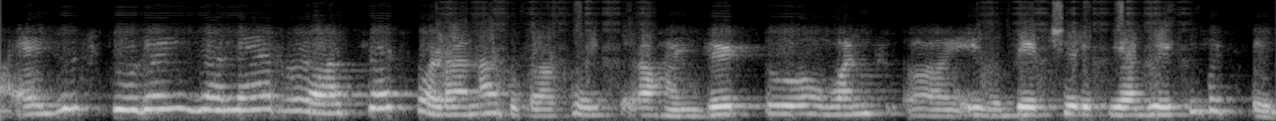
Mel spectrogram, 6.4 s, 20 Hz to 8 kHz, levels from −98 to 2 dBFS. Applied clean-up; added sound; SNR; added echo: neural separator model SepFormer DNS4.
